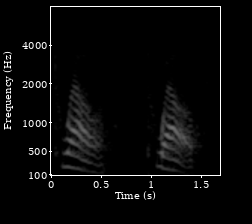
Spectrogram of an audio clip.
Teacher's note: first there was a tongue t touching behind my upper teeth and then we round our lips for the W and then the tongue goes up again for the L LL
